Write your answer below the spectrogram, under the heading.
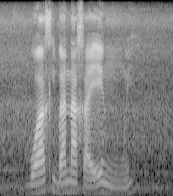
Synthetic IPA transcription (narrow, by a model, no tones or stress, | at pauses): bʊaχibanaχaɪŋ̩ːŋwɛ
